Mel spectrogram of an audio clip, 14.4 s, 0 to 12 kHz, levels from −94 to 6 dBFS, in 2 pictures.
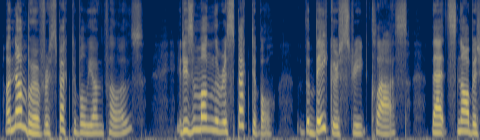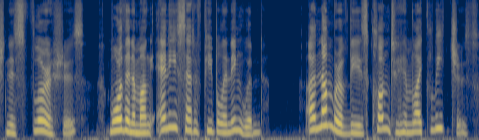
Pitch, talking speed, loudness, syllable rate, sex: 225 Hz, 145 wpm, -20 LUFS, 4.7 syllables/s, male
